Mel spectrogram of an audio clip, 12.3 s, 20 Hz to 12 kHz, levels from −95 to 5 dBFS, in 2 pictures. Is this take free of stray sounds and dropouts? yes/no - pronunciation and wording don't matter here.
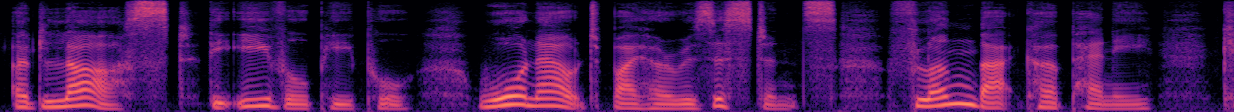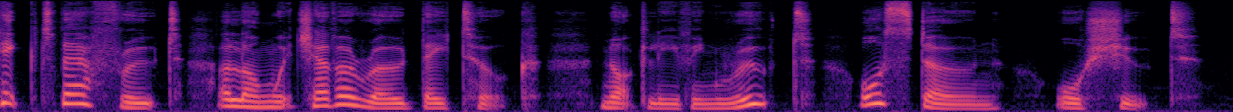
yes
